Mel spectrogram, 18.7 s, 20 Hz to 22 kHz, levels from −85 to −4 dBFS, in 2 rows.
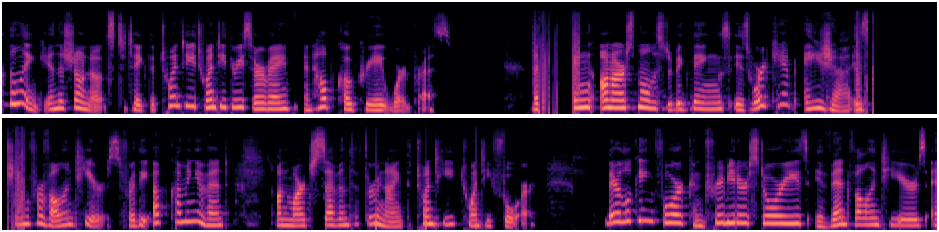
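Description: Speech recording with two kinds of fault. Intermittent contact cuts the sound from 5.30 to 5.77 s (open about 0.35 s, just before "on our small list") and from 8.53 to 9.57 s (open about 0.69 s), with crackle at each edge and hiss underneath. That points to a loose cable rather than a software glitch. From 10.09 to 14.07 s, periodic USB or driver dropouts skip roughly 2 ms every 0.50 s, about ten evenly spaced ticks. Unlike the contact fault, these are too short and too regular for a cable, and they are audible only while sound is present.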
